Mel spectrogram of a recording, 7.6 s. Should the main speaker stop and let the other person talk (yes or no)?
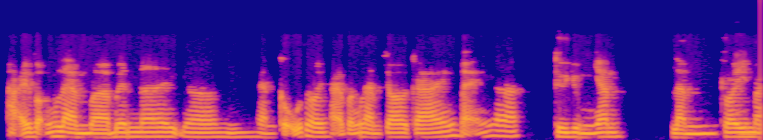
no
